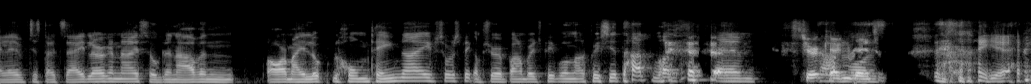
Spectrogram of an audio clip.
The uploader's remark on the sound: sat down (via Skype) to chat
